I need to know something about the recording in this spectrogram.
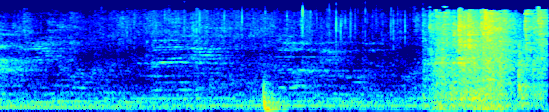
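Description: A low steady hum, one thump about halfway through, then the scraping and clatter of a glass baking dish being set down and slid on a counter near the end.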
